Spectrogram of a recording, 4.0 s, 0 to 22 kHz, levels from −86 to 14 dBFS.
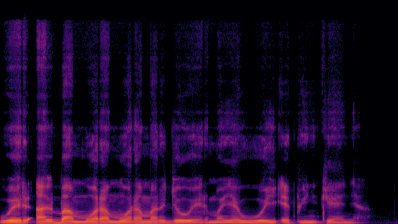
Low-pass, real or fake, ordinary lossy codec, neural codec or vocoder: none; fake; none; codec, 44.1 kHz, 7.8 kbps, DAC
